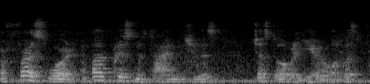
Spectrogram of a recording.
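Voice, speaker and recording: A man talks with an Irish accent in an animated tone and lively intonation. Audible room echo surrounds his voice. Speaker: Toastmasters club speaker. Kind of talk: prepared humorous speech. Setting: club meeting with audience. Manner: animated, varied vocal delivery.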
